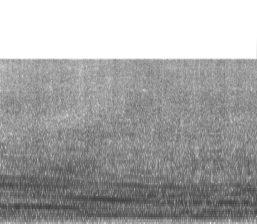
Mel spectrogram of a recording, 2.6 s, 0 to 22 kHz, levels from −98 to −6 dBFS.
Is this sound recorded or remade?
recorded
